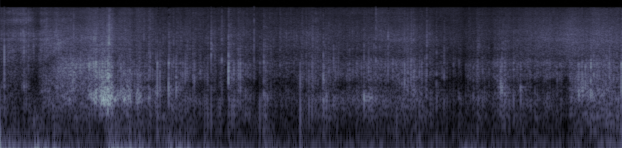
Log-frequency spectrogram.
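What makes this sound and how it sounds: A large, flat, thin cork sheet lying on a blanket is scratched with the fingernails of both hands. The result is a dense, uneven stream of dry crackling scrapes with a midrange body. It swells loudest near the two-second mark, then settles into steadier scratching before rising again at the end.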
